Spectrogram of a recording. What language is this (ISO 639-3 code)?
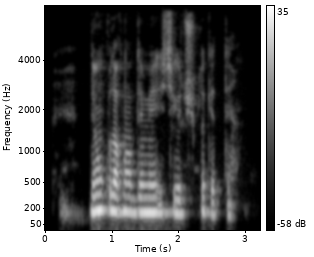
uig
